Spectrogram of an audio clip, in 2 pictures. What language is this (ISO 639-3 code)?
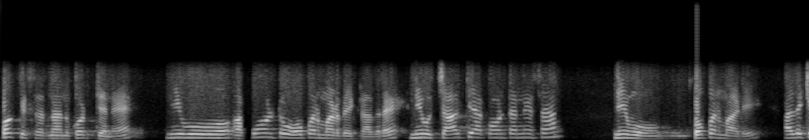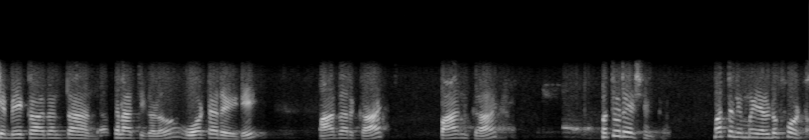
kan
